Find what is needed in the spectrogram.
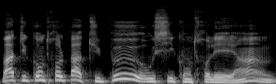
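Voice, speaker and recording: In a very clean recording over a silent background, a man speaks at a very slow pace with a dark, mellow tone. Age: 60s. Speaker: entrepreneur. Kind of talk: interview. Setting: studio. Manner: halting.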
